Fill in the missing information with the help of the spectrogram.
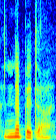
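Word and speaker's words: nibbidā: So I'll start with nibbida, the right pronunciation in Pali.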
